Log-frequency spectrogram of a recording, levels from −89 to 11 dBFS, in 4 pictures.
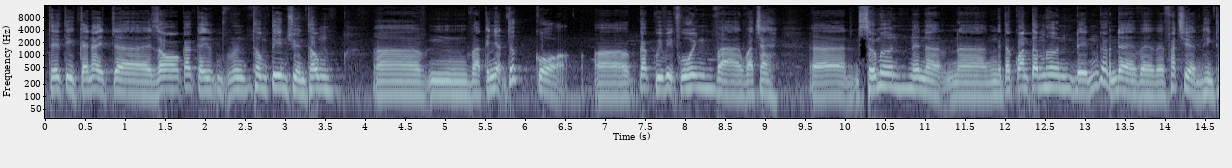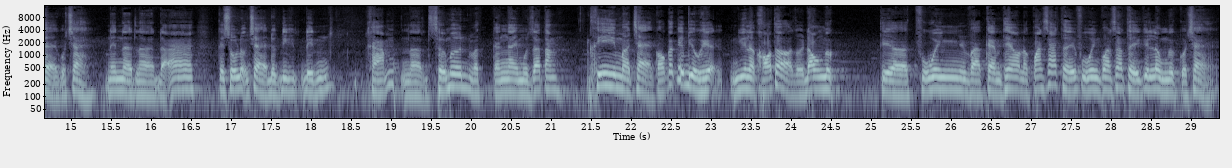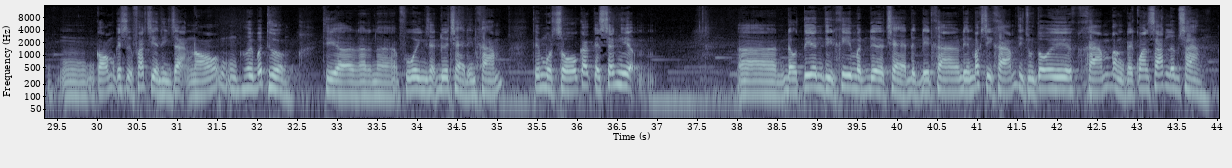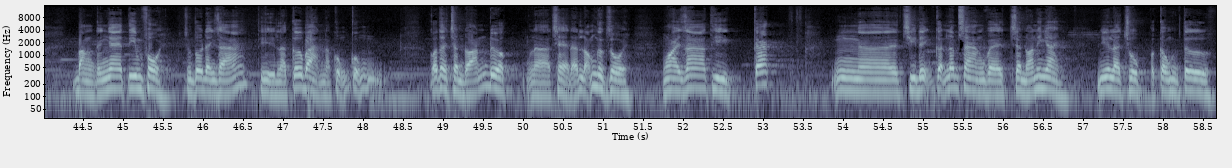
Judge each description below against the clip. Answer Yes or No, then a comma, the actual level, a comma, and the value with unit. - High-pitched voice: No, low, 135 Hz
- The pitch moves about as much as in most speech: Yes, average, 4.1 semitones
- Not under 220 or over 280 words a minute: No, average, 205 wpm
